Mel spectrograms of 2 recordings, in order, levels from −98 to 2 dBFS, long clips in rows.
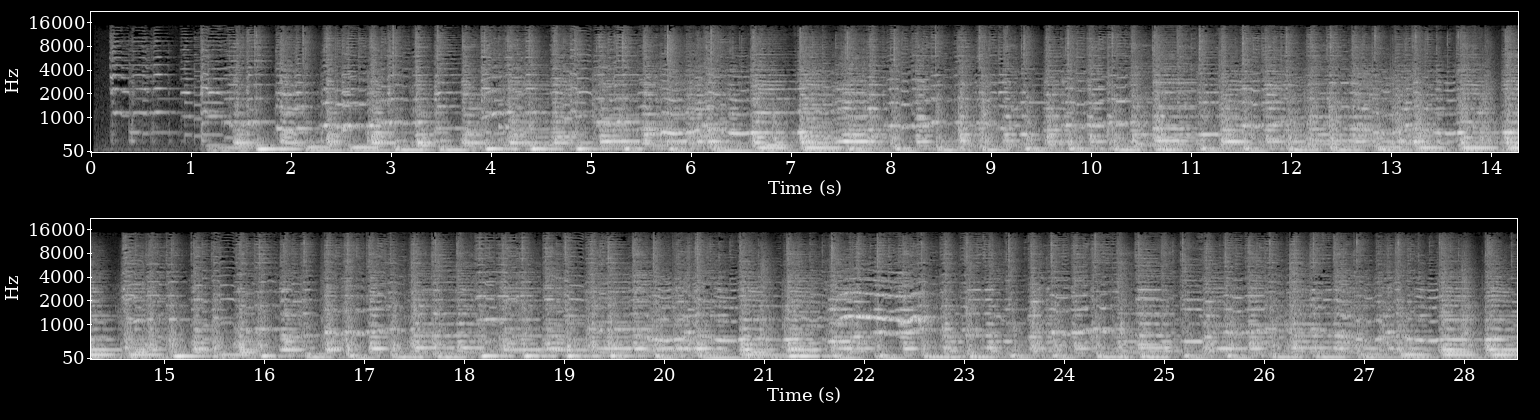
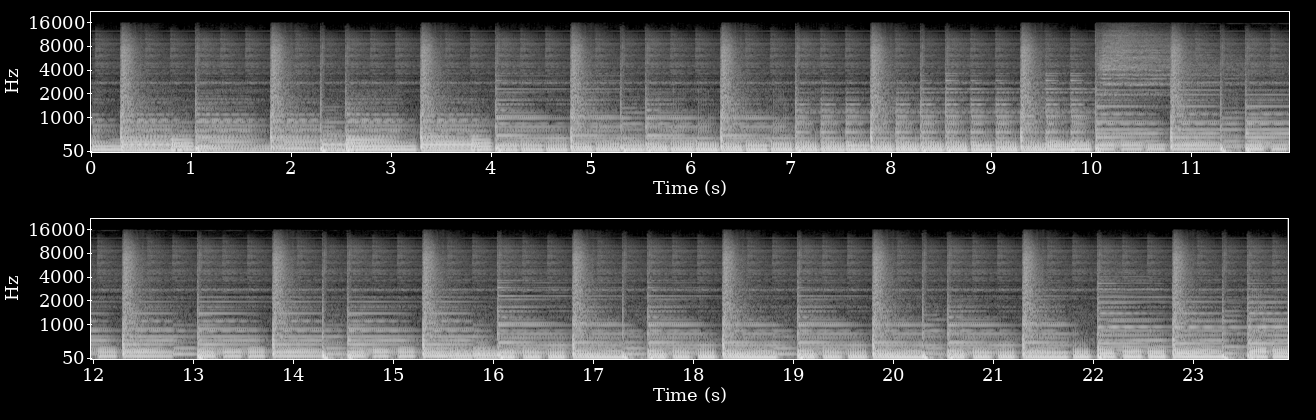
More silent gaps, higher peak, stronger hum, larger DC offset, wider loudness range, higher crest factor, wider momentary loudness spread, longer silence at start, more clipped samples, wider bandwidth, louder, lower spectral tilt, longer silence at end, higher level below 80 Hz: neither; about the same, 0 dBFS vs 0 dBFS; neither; neither; about the same, 3 LU vs 3 LU; about the same, 16 dB vs 16 dB; about the same, 5 LU vs 4 LU; first, 0.2 s vs 0 s; neither; about the same, 15 kHz vs 14 kHz; about the same, -17 LUFS vs -18 LUFS; about the same, -6 dB/octave vs -6 dB/octave; about the same, 0 s vs 0 s; second, -30 dBFS vs -24 dBFS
